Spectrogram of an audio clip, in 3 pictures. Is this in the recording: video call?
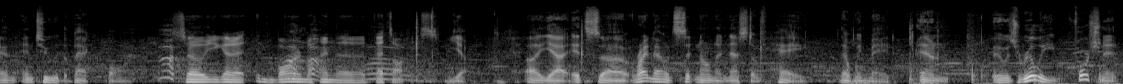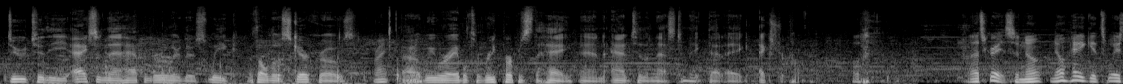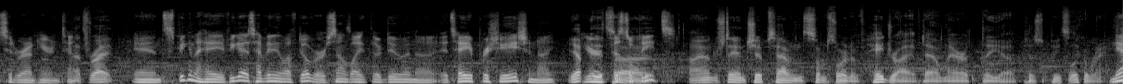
no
